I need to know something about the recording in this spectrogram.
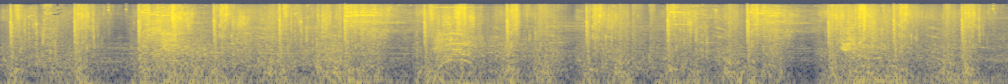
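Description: Computer game combat effects clash and thud.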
